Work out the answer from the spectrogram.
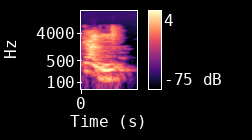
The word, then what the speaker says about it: Camus: sino que se pronuncia Camus. No sé por qué, pero se pronuncia Camus. Pero es Camus. Albert Camus. ¿Con K o con C? Con C. Albert Camus o Albert Camus.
